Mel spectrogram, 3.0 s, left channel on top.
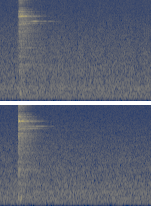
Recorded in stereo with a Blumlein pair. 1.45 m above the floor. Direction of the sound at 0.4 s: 50° right.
